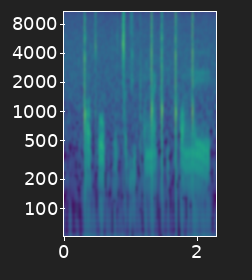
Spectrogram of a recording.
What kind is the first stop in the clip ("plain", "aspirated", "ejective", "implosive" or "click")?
click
